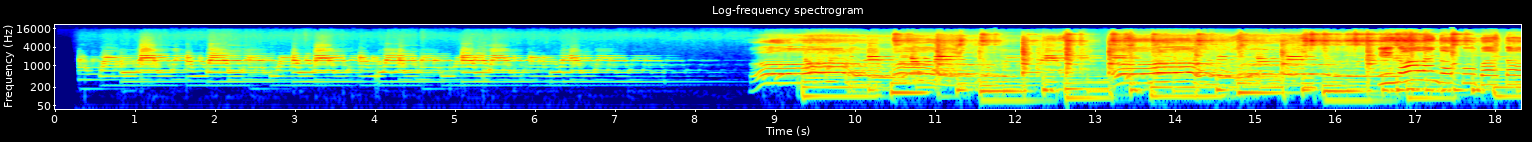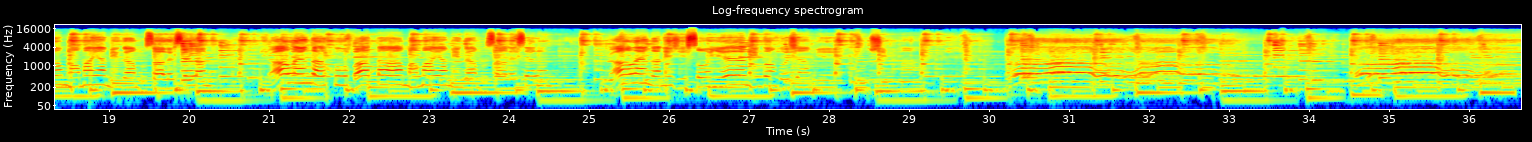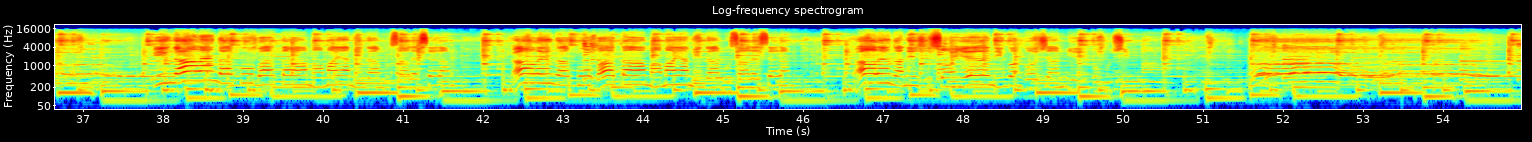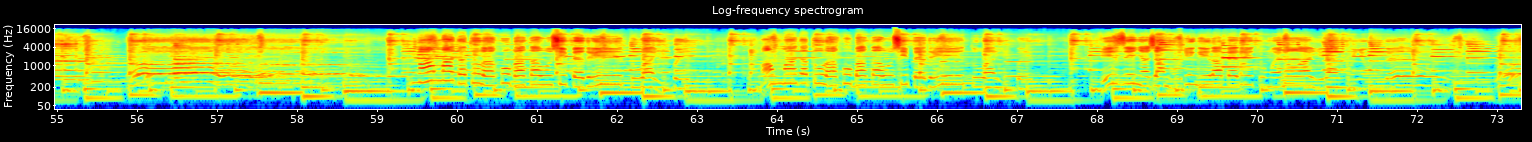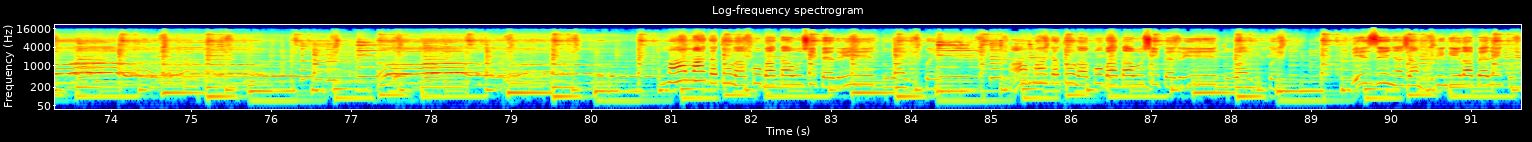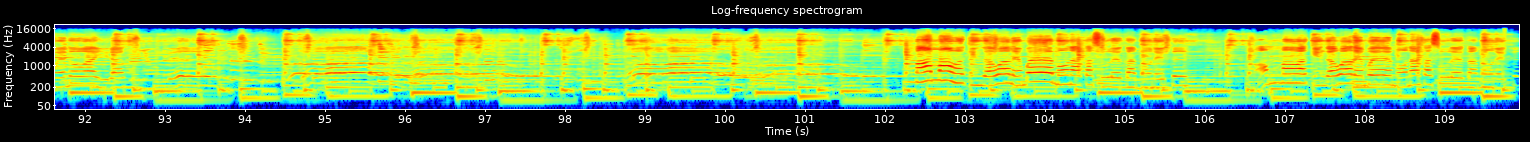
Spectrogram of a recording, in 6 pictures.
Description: アフロビートの中にファド～ブラジル音楽の詩情！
